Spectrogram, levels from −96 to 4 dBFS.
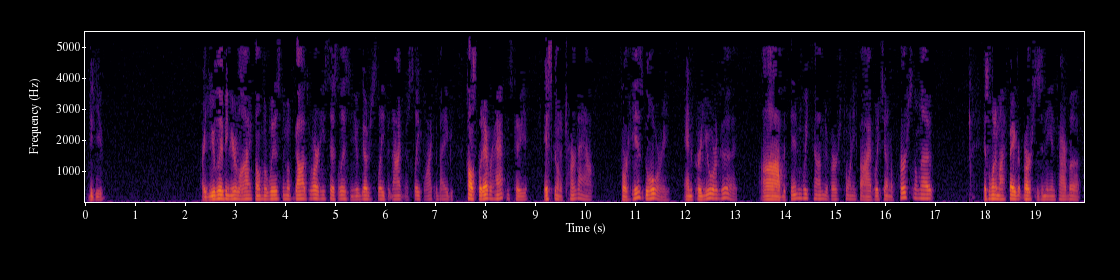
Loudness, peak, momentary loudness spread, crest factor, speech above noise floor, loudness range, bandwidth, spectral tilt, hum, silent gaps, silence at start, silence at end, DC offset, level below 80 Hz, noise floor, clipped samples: -36 LUFS; -12 dBFS; 16 LU; 24 dB; 38 dB; 5 LU; 5.4 kHz; -8 dB/octave; none; none; 0.05 s; 0.1 s; under 0.1%; -72 dBFS; -74 dBFS; under 0.1%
